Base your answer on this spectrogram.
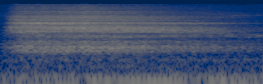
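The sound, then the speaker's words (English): Deep breathing in and out, a soft, airy rush of breath that holds steady for about two seconds, dips briefly, then continues; quiet and alone, with no voices. “Just some deep breathing in your life can really, really bring you back into your body”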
